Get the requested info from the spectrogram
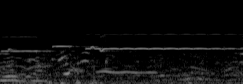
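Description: Faint, indistinct human voices in the distance, with a thin steady high-pitched tone running underneath.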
